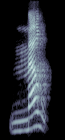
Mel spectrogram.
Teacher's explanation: The sound is short, but as you will touch lafz jalala, your last part of your tongue should be lifted up to make this lam heavy. Mal, but keep meme light.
